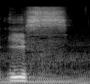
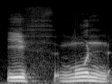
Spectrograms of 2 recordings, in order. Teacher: sedangkan tha tak ada desir dan makhrajnya atas hujung lidah, sentuh gigi atas, gigi gunting atas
